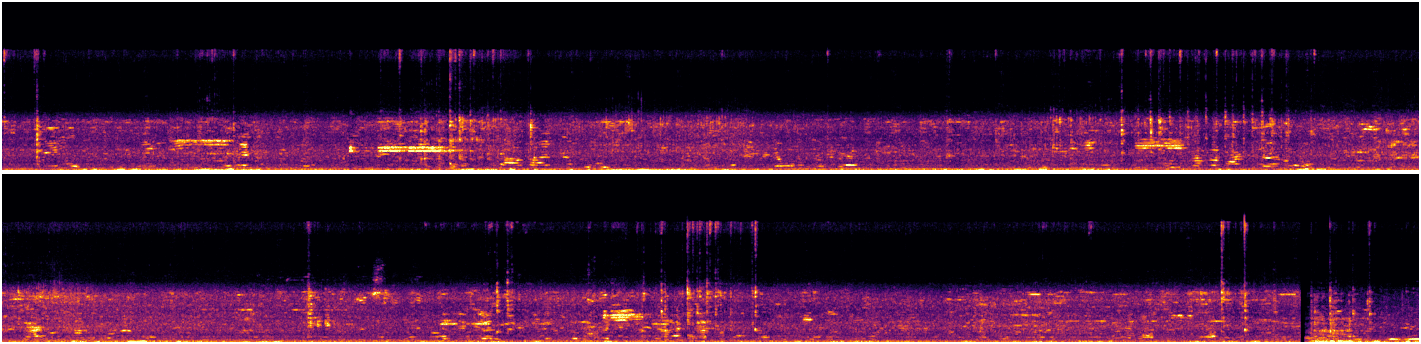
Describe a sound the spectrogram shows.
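Metal tongs clink against a wire fryer basket.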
